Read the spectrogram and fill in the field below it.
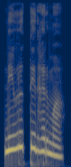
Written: ನಿವೃತ್ತಿಧರ್ಮ

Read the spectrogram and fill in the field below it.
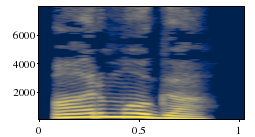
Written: ಅಱಮಗ

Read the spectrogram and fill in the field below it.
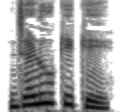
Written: ಜಲಕಾಕ

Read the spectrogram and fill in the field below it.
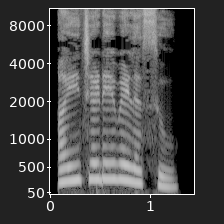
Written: ಐಜಡೆವೆಳಸು

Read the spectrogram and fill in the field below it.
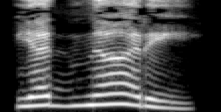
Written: ಯಜ್ಞಾರಿ

